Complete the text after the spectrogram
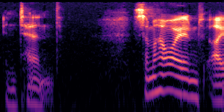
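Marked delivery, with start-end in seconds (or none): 0.1-0.8 "intend" with the stress on TEND; stress on second syllable. Shown as a demonstration. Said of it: "stress on the second".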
